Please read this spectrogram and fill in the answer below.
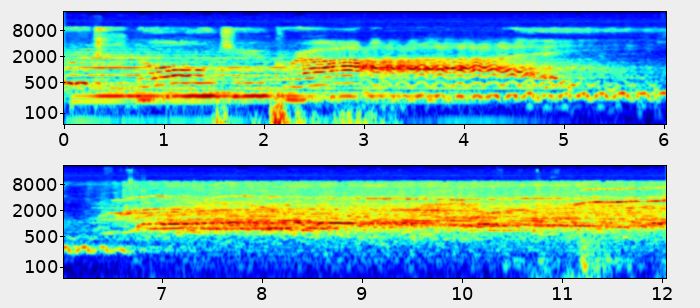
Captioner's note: applause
